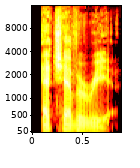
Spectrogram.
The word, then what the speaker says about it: Echavarria: could get it right it is etaria is how you say his name so Nico joins the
